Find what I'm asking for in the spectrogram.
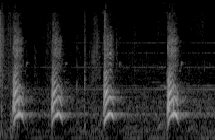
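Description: A dog barks four times in an even rhythm, each bark loud, close and clear over a quiet background, with no talking.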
